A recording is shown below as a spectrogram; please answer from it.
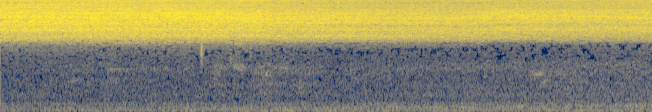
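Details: Cicada calling outdoors during a walk: an even, shrill buzzing hum held throughout, high and continuous, with a brief faint click partway through and low ambient noise.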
